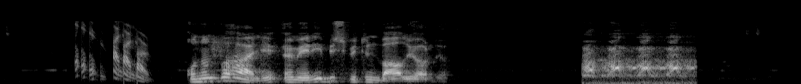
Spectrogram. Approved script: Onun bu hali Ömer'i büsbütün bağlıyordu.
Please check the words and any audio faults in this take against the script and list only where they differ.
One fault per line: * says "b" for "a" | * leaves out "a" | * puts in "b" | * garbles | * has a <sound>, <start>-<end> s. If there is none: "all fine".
* has a chirp, 0.8-1.6 s
* has a bark, 5.8-7.0 s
